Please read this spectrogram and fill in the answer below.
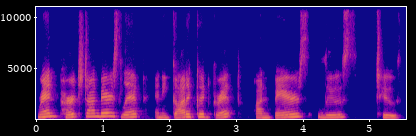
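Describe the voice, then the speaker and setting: A woman with a high, light voice reads a children's picture book aloud, taking her time. She sounds like a teacher at storytime, clear and careful with each line. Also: a bit bright. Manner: slow, clear storytime reading.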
